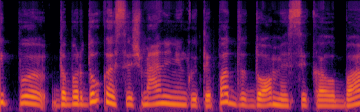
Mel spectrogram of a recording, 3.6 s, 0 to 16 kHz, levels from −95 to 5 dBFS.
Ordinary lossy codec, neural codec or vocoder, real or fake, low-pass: Opus, 24 kbps; vocoder, 48 kHz, 128 mel bands, Vocos; fake; 14.4 kHz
